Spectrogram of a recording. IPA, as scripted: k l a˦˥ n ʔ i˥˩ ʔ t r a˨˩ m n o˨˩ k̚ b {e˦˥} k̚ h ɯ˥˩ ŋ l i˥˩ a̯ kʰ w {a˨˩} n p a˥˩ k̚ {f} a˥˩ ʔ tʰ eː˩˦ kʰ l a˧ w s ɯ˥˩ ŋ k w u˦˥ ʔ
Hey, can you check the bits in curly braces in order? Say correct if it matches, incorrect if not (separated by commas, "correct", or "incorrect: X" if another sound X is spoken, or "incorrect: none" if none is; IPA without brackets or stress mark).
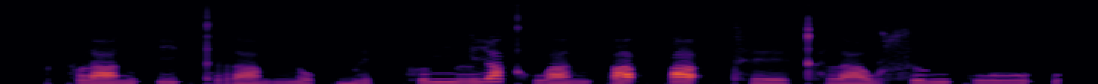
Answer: correct, correct, incorrect: p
